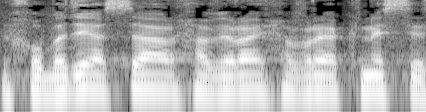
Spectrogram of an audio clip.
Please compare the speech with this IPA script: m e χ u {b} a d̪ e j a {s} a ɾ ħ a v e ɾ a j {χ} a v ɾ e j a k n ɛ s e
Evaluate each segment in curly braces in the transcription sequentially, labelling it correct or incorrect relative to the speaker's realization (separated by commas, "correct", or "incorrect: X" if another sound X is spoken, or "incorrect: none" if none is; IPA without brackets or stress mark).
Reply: correct, correct, incorrect: ħ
